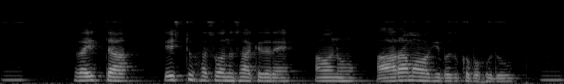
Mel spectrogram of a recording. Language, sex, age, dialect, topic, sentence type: Kannada, female, 18-24, Coastal/Dakshin, agriculture, question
